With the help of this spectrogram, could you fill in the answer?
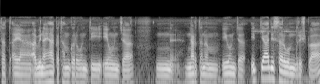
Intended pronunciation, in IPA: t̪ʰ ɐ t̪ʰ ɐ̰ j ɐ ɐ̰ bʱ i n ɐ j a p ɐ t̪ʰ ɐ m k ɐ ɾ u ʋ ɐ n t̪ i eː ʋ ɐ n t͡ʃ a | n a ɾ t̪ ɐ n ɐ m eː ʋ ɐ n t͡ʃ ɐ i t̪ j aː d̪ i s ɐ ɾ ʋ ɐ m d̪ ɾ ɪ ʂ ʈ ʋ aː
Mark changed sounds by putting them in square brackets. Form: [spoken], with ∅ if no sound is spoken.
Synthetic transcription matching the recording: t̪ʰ ɐ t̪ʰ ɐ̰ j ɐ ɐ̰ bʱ i n ɐ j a [k] ɐ t̪ʰ ɐ m k ɐ ɾ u ʋ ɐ n t̪ i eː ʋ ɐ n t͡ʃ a | n [ɐ] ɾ t̪ ɐ n ɐ m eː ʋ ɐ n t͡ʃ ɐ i t̪ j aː d̪ i s ɐ ɾ ʋ ɐ m d̪ ɾ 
